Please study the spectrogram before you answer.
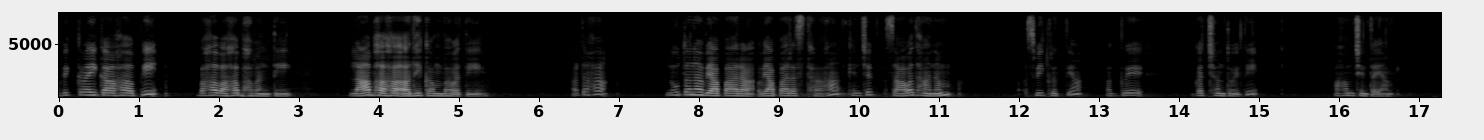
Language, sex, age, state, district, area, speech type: Sanskrit, female, 30-45, Karnataka, Bangalore Urban, urban, spontaneous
